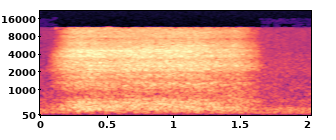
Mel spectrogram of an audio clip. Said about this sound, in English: So at this time, take a deep breath.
